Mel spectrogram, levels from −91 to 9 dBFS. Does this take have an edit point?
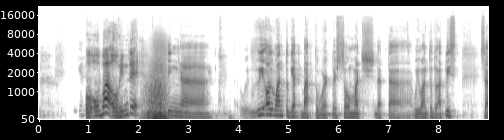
yes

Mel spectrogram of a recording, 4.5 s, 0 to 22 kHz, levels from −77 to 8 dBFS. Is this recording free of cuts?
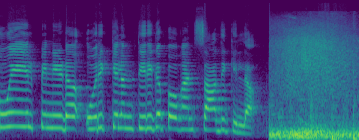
no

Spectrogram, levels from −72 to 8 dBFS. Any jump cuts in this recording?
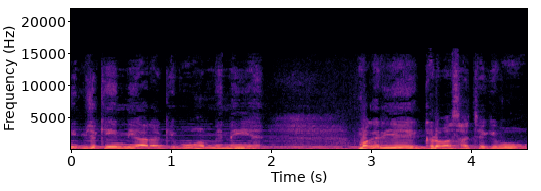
no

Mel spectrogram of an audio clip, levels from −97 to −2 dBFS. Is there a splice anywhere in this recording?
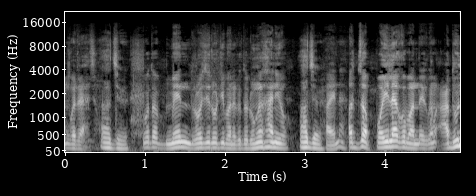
yes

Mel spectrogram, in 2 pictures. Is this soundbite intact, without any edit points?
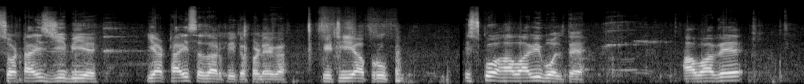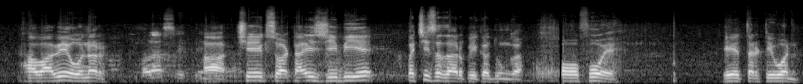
no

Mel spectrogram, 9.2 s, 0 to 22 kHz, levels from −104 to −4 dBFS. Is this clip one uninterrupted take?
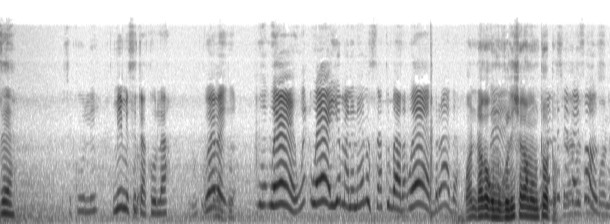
no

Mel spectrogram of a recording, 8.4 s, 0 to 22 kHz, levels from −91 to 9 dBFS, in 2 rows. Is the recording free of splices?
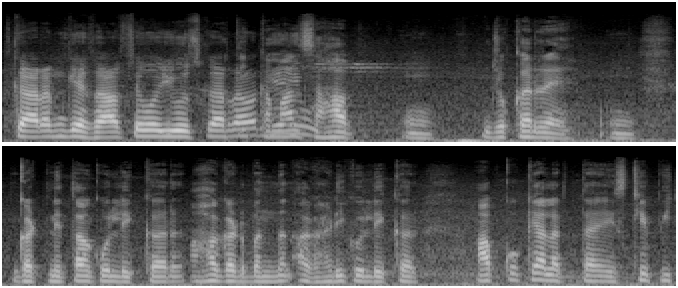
no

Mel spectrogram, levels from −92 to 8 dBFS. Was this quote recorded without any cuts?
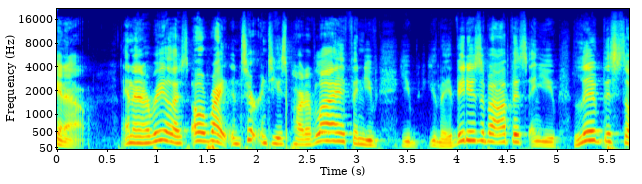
yes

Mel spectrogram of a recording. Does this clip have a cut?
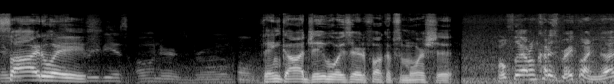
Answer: yes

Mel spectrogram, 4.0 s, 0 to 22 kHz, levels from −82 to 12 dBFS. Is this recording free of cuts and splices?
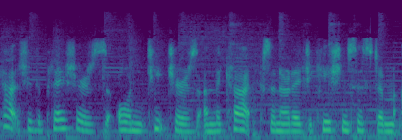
yes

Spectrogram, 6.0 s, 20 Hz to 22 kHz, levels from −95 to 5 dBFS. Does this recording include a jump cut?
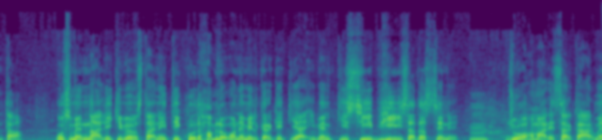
no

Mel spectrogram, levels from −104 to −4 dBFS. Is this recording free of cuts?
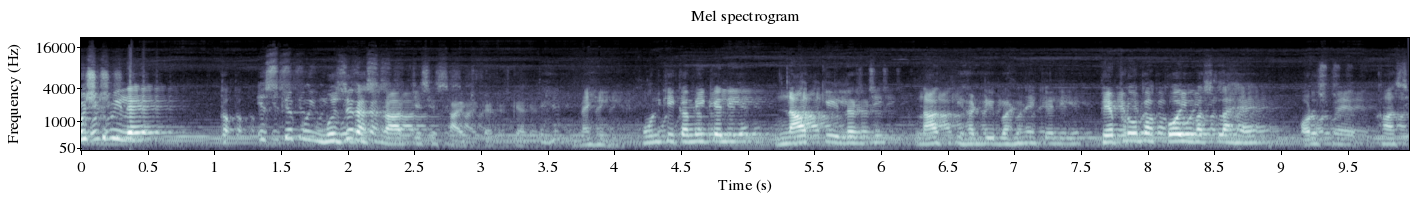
no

